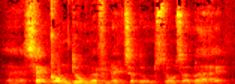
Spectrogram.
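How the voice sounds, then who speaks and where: Roomy-sounding man telling his story. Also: medium pitch. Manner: animated, acts out quotes. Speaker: guest. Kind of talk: casual storytelling. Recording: roomy echo.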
